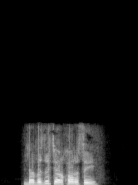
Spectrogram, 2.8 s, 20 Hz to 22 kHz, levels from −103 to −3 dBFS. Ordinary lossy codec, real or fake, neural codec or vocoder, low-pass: AAC, 48 kbps; real; none; 7.2 kHz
